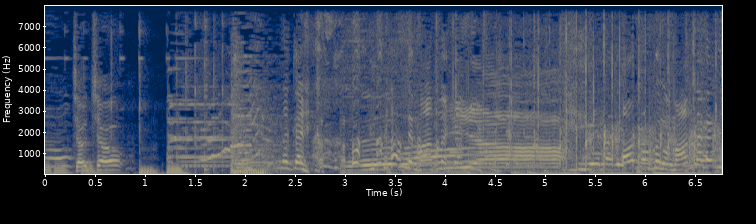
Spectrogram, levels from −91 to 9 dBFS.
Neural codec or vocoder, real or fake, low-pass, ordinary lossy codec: none; real; none; none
